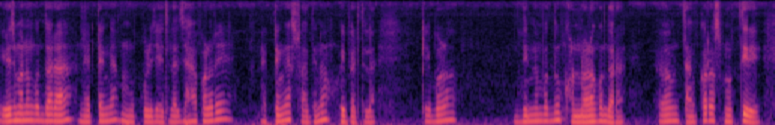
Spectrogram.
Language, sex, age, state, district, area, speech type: Odia, male, 18-30, Odisha, Ganjam, urban, spontaneous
